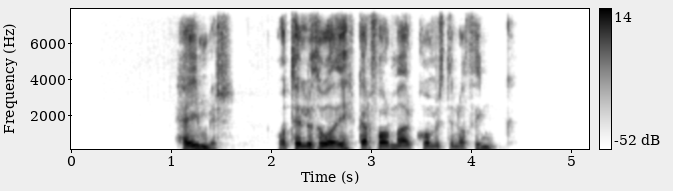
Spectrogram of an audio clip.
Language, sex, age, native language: Icelandic, male, 30-39, Icelandic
